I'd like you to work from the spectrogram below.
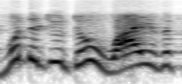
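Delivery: mock angry, accusing voice. Retelling what he asked a man whose marriage was failing, retelling an angry question. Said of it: "with an angry voice".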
